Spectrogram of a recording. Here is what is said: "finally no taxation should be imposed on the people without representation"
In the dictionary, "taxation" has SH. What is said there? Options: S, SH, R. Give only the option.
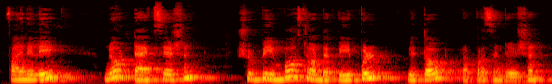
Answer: SH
